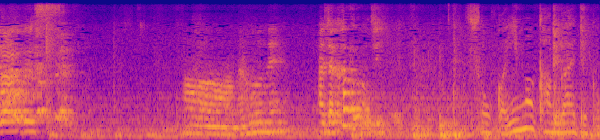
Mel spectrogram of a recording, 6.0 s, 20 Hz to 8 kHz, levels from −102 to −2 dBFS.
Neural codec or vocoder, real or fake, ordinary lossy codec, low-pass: none; real; none; 7.2 kHz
